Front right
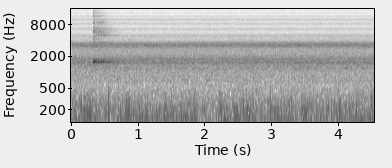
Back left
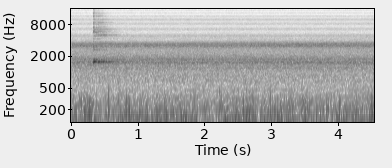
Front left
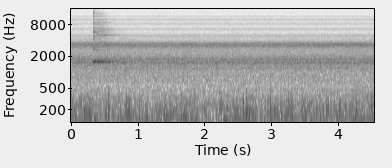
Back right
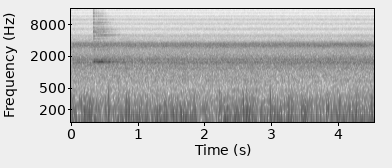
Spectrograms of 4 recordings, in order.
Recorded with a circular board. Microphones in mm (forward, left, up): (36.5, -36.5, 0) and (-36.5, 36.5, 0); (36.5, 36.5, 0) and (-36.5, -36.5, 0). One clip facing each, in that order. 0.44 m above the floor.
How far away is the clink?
About 4 m.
